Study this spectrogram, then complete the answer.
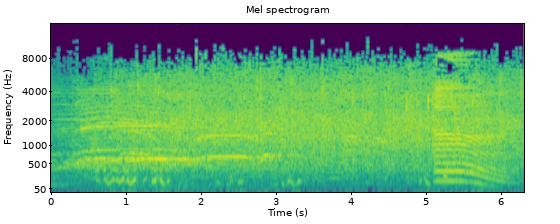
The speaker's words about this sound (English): Wow. Thought we'd already been cheered for that.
